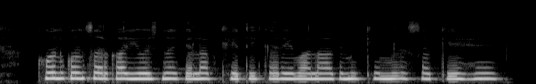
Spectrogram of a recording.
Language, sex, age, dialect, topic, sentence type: Magahi, female, 56-60, Central/Standard, agriculture, question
